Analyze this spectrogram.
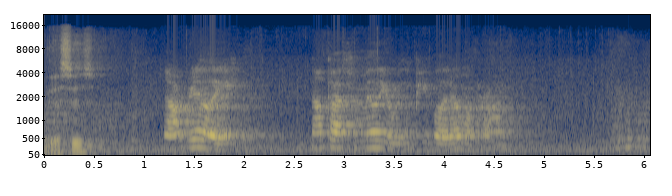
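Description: A woman speaks calmly over a radio call.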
